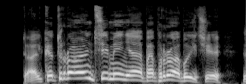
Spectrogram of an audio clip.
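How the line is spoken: Yelling. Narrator (Russian): завопил Пальмирен Розет

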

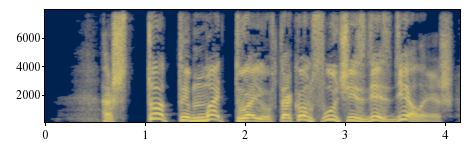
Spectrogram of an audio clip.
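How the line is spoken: Roar. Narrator (Russian): взревел Рокки

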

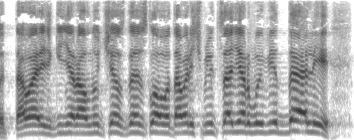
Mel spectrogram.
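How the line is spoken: Policeman shouting. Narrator (Russian): кричал и знакомый Егору постовой

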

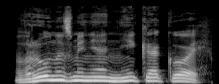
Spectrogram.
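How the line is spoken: Grumble. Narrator (Russian): проворчал Рекс

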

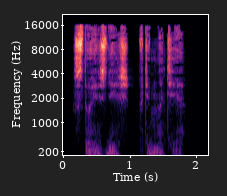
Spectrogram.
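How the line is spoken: Quiet. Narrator (Russian): тихо сказал он ему

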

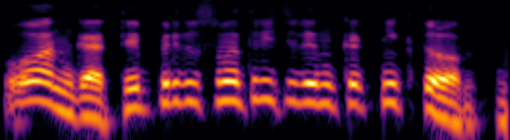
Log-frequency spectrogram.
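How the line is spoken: Cheerful tone. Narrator (Russian): бодрым тоном проговорил он

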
